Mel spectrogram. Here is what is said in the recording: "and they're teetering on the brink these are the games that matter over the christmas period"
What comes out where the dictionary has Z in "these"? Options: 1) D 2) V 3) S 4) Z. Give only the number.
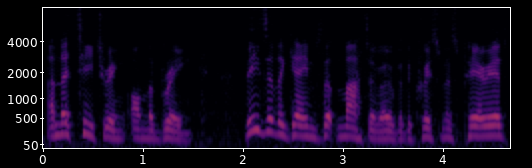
4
